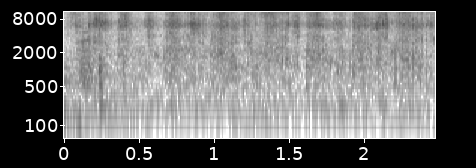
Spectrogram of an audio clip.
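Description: Ricotta and yoghurt being mixed by hand in a stainless steel bowl: a run of soft, irregular scrapes and taps of a utensil working through the cheese against the metal.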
